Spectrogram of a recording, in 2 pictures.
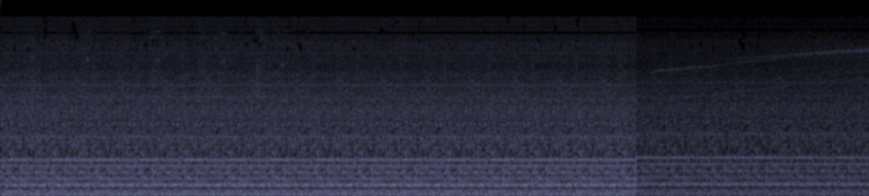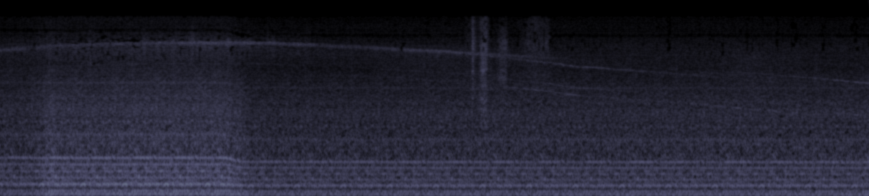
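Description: A train engine hums steadily and rumbles along the rails.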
